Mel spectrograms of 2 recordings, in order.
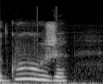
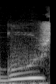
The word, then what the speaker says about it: Gouges: dès lors Olympe de gouge alors gouge cette fois-ci ça s'écrit g o u g e s je pense que là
